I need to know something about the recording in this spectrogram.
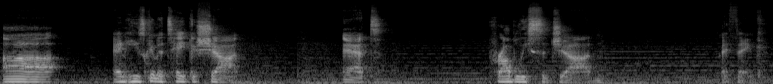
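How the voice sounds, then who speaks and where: Lively man running a tabletop game. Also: mid-range voice, slow, long pauses, soft background music. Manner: informal, profane, conversational. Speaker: game master. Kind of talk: casual tabletop game narration.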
